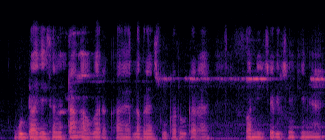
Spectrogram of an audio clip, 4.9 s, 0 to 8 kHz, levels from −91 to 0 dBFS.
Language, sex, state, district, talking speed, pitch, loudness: Hindi, male, Bihar, Sitamarhi, 210 wpm, 95 Hz, -42 LUFS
